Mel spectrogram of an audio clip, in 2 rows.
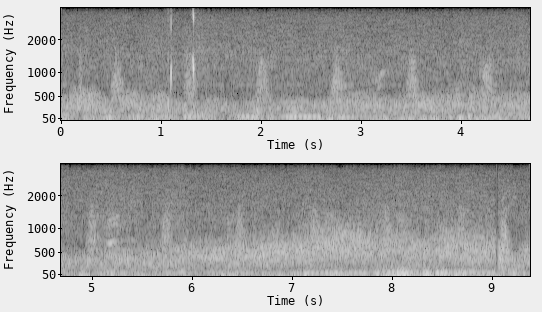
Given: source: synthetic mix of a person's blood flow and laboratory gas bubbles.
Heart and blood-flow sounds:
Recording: Doppler ultrasound of blood flow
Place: subclavian vein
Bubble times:
1.03-1.14 s: bubbles
1.29-1.37 s: bubbles
From the record:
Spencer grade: 1 (occasional bubble signal discernible with the cardiac motion signal, with majority of cardiac periods free of bubbles)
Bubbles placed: anywhere in the cardiac cycle

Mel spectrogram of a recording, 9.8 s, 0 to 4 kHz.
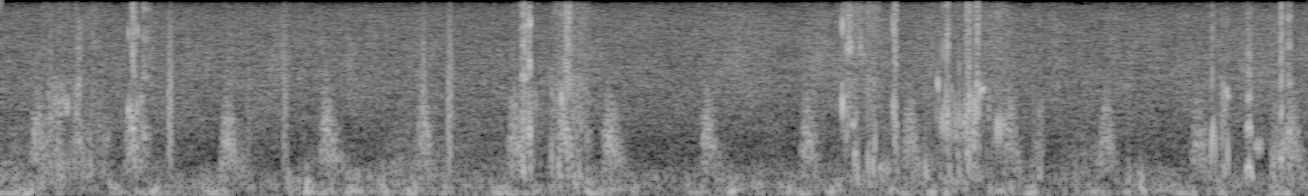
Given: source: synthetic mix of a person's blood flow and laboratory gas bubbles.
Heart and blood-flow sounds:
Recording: Doppler ultrasound of blood flow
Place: subclavian vein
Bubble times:
0.30-0.82 s: bubbles
0.93-1.15 s: bubbles
3.82-4.03 s: bubbles
4.11-4.44 s: bubbles
6.28-6.76 s: bubbles
6.91-7.55 s: bubbles
7.74-7.83 s: bubbles
9.06-9.25 s: bubbles
9.31-9.46 s: bubbles
9.52-9.72 s: bubbles
From the record:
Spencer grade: 3 (all of the cardiac periods contain showers or single bubble signals, but not dominating or overriding the cardiac motion signals)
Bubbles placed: anywhere in the cardiac cycle

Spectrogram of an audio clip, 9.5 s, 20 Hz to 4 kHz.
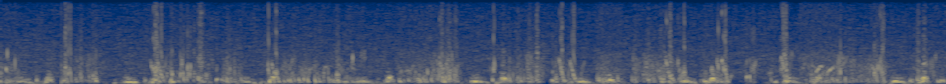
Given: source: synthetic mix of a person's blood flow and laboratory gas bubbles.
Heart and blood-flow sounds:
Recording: Doppler ultrasound of blood flow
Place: precordium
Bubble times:
0.00-0.22 s: bubbles
0.33-0.41 s: bubbles
0.60-1.00 s: bubbles
1.42-2.43 s: bubbles
2.64-3.66 s: bubbles
3.96-4.61 s: bubbles
4.89-4.98 s: bubbles
5.06-5.45 s: bubbles
5.49-5.84 s: bubbles
5.95-6.23 s: bubbles
6.29-6.91 s: bubbles
7.00-7.33 s: bubbles
7.44-7.58 s: bubbles
7.67-7.95 s: bubbles
7.99-8.87 s: bubbles
9.07-9.47 s: bubbles
From the record:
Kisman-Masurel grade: 342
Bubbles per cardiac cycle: rolling drumbeat, 9 or more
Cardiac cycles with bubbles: 100%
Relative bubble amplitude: moderate (0.250 to 0.450)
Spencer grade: 3 (all of the cardiac periods contain showers or single bubble signals, but not dominating or overriding the cardiac motion signals)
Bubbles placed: anywhere in the cardiac cycle

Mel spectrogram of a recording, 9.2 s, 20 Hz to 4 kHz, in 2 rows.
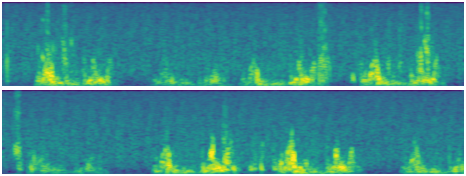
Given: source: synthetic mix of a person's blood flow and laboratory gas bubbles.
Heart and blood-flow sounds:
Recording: Doppler ultrasound of blood flow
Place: precordium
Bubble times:
0.02-0.10 s: bubbles
0.34-0.75 s: bubbles
2.96-3.29 s: bubbles
3.48-3.54 s: bubbles
3.56-3.62 s: bubbles
3.84-4.00 s: bubbles
4.12-4.33 s: bubbles
4.73-4.83 s: bubbles
4.86-4.97 s: bubbles
6.81-6.99 s: bubbles
7.07-7.26 s: bubbles
7.30-7.69 s: bubbles
From the record:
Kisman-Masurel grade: 221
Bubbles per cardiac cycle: several, 3 to 8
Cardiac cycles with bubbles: 10 to 50%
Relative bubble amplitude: barely perceptible (0.100 to 0.250)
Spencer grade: 2 (many but less than half of the cardiac periods contain bubble signals, singularly or in groups)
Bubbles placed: anywhere in the cardiac cycle

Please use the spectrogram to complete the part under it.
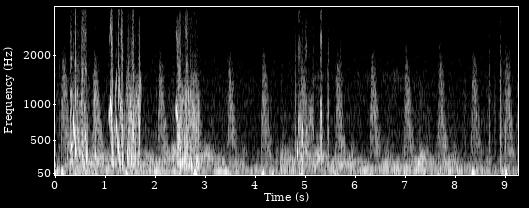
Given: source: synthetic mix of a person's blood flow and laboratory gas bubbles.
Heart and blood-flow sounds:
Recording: Doppler ultrasound of blood flow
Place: subclavian vein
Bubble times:
0.21-0.68 s: bubbles
0.71-0.83 s: bubbles
1.04-1.73 s: bubbles
2.39-2.90 s: bubbles
4.81-5.18 s: bubbles
5.28-5.35 s: bubbles
From the record:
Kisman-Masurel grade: 223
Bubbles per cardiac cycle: several, 3 to 8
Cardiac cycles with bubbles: 10 to 50%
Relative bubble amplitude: loud (0.450 to 0.775)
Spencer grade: 2 (many but less than half of the cardiac periods contain bubble signals, singularly or in groups)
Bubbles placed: anywhere in the cardiac cycle

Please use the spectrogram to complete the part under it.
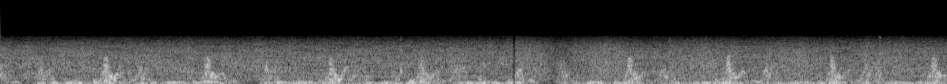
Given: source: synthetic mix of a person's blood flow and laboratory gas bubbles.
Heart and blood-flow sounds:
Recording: Doppler ultrasound of blood flow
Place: precordium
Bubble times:
0.00-0.04 s: bubbles
2.91-3.03 s: bubbles
3.92-4.05 s: bubbles
4.79-4.88 s: bubbles
8.73-8.88 s: bubbles
From the record:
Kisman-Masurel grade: 121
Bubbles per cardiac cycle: 1 to 2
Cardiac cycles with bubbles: 10 to 50%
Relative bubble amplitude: barely perceptible (0.100 to 0.250)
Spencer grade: 2 (many but less than half of the cardiac periods contain bubble signals, singularly or in groups)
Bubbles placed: only in the low amplitude regions of the cardiac cycle

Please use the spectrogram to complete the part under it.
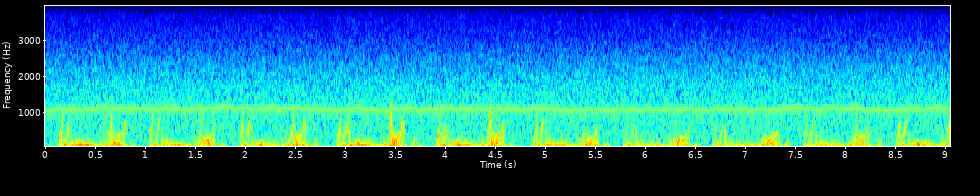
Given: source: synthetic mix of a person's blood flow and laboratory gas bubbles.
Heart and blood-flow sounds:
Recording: Doppler ultrasound of blood flow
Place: precordium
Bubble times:
3.01-3.09 s: bubbles
From the record:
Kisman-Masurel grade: 121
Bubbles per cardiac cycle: 1 to 2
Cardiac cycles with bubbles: 10 to 50%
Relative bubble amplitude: barely perceptible (0.100 to 0.250)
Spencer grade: 2 (many but less than half of the cardiac periods contain bubble signals, singularly or in groups)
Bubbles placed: anywhere in the cardiac cycle

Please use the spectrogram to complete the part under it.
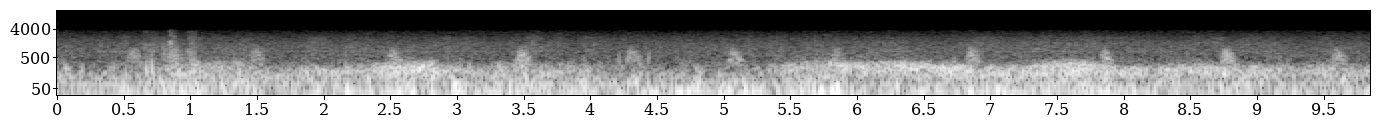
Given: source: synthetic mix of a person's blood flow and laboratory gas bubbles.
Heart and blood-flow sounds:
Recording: Doppler ultrasound of blood flow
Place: subclavian vein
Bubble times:
0.05-0.11 s: bubbles
0.64-0.77 s: bubbles
0.80-1.08 s: bubbles
From the record:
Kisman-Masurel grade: 222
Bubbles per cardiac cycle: several, 3 to 8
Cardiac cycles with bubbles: 10 to 50%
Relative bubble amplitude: moderate (0.250 to 0.450)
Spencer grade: 2 (many but less than half of the cardiac periods contain bubble signals, singularly or in groups)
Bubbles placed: anywhere in the cardiac cycle

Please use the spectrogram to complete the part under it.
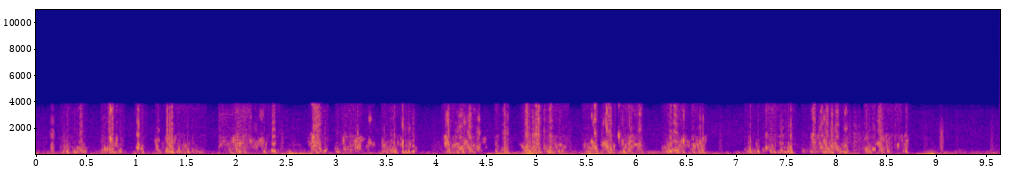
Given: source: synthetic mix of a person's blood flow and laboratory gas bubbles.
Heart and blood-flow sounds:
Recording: Doppler ultrasound of blood flow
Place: subclavian vein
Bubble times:
0.24-0.53 s: bubbles
0.66-0.90 s: bubbles
0.99-1.12 s: bubbles
1.19-1.72 s: bubbles
1.83-2.45 s: bubbles
2.73-2.95 s: bubbles
2.99-3.41 s: bubbles
3.47-3.83 s: bubbles
4.06-4.52 s: bubbles
4.59-4.77 s: bubbles
4.84-5.34 s: bubbles
5.46-6.10 s: bubbles
6.26-6.73 s: bubbles
7.09-7.61 s: bubbles
7.66-8.15 s: bubbles
8.28-8.76 s: bubbles
From the record:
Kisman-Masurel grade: 333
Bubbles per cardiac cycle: rolling drumbeat, 9 or more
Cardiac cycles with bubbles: 50 to 99%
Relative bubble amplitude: loud (0.450 to 0.775)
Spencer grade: 3 (all of the cardiac periods contain showers or single bubble signals, but not dominating or overriding the cardiac motion signals)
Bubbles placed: anywhere in the cardiac cycle

